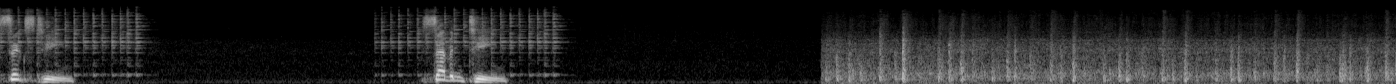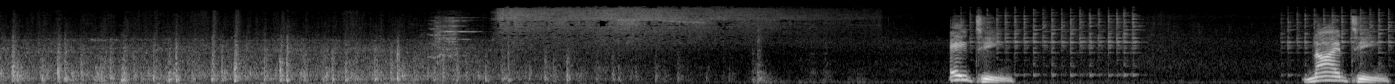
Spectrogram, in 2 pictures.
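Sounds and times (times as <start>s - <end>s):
train wheels clickety-clack: 0.0s - 1.5s, 3.8s - 5.7s, 8.2s - 22.5s, 23.6s - 25.4s, 26.8s - 27.9s
brief high squeal: 18.2s - 19.0s
loud hiss of steam: 18.6s - 22.8s.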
